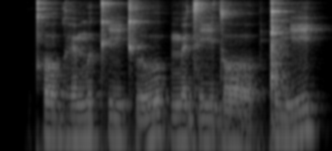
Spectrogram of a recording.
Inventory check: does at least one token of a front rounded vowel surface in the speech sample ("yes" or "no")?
yes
